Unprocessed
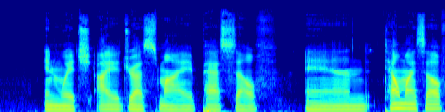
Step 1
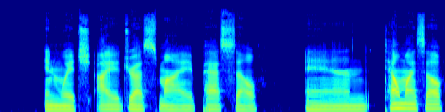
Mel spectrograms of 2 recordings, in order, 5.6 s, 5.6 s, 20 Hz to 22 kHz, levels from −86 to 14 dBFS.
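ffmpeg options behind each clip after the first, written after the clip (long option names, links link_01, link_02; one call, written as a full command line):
ffmpeg -i in.wav -af "highpass=73,anlmdn=0.0398" out.wav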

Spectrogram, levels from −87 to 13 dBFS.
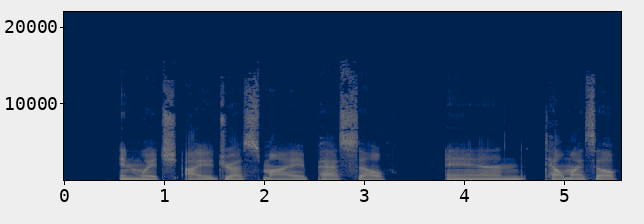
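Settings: ffmpeg -i in.wav -af "acompressor=threshold=-30dB:ratio=6" out.wav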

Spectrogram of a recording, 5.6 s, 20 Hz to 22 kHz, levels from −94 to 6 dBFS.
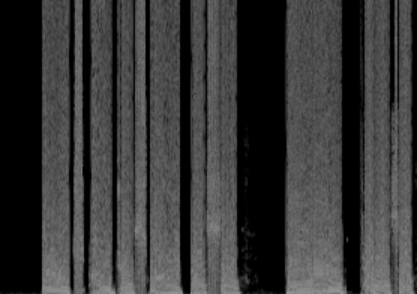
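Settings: ffmpeg -i in.wav -af "aeval=exprs='(mod(39.8*val(0)+1,2)-1)/39.8':channel_layout=same,volume=3dB" out.wav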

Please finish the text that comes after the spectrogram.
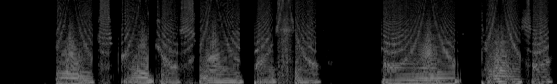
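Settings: ffmpeg -i in.wav -filter_complex "[0:a]asplit=2[link_01][link_02];[link_02]alimiter=level_in=13.5dB:limit=-24dB:level=0:latency=1:release=32,volume=-13.5dB,volume=-2.5dB[link_03];[link_01][link_03]amix=inputs=2:normalize=0,aphaser=in_gain=1:out_gain=1:delay=1.2:decay=0.57:speed=1.4:type=sinusoidal,volume=-7dB" out.wav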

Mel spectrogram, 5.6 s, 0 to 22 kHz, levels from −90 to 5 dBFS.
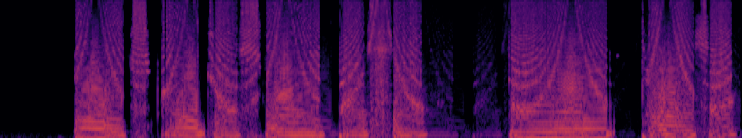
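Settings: ffmpeg -i in.wav -af "aeval=exprs='0.0299*(abs(mod(val(0)/0.0299+3,4)-2)-1)':channel_layout=same,aecho=1:1:1001|2002:0.075|0.0165,volume=-2dB" out.wav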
